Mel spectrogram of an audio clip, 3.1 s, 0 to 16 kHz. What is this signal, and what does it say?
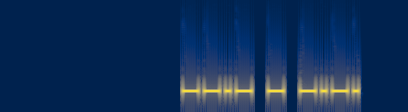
Morse code, heard as a keyed tone, about 28 wpm, 700 Hz. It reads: QTC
